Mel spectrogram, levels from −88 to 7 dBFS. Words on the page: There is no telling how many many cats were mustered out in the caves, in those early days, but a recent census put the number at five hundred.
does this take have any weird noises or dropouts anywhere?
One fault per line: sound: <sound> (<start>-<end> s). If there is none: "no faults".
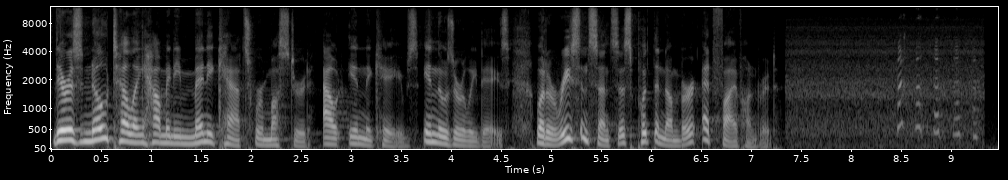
sound: laugh (8.5-9.3 s)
